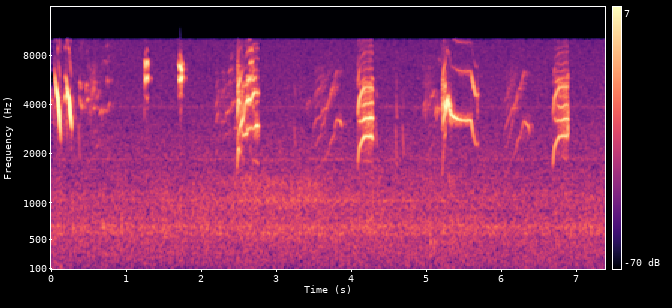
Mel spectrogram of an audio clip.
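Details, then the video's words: Hybrid of goldfinch and yellow isabel canary singing outdoors in a field in winter, incomplete song of loud varied phrases: quick chirps, buzzy bursts and sweeping whistled notes spaced every second or so, with faint low background hum. "Прослушка гибрида щегла"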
